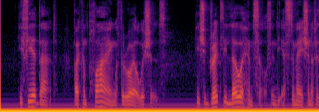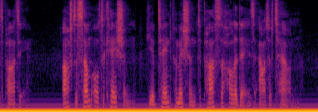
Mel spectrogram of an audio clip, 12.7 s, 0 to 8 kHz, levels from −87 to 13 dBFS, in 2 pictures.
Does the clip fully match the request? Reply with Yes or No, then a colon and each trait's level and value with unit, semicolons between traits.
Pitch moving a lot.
No: average, 4.4 semitones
